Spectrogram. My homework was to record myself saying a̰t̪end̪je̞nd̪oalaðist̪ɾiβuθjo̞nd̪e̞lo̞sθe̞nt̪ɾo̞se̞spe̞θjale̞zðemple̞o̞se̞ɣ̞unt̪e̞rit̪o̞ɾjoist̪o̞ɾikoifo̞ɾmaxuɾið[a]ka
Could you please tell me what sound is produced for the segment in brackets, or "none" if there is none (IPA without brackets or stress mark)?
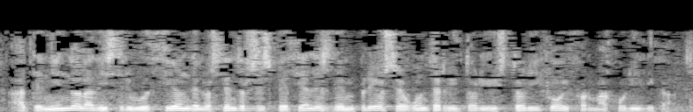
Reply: i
